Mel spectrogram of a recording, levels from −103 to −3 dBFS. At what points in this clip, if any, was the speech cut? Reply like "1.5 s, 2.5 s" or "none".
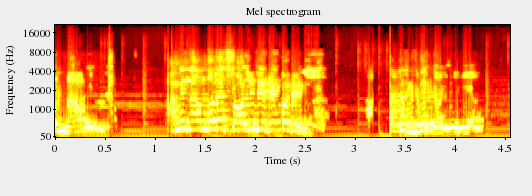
3.2 s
